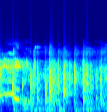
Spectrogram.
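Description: Radio-drama sound effects of a fistfight: a short groan from the man who is hit, then a run of scattered knocks and thuds as he goes down.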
